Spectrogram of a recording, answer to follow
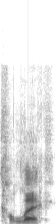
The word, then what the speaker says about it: Kalik: It's pronounced Kalik, guys.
